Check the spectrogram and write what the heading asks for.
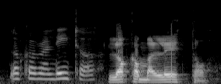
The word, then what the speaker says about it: Locomelito: Can you say it like that? Locomelito. Not tomato, Melito.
